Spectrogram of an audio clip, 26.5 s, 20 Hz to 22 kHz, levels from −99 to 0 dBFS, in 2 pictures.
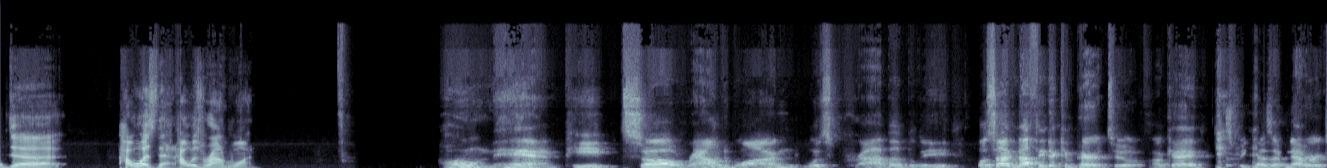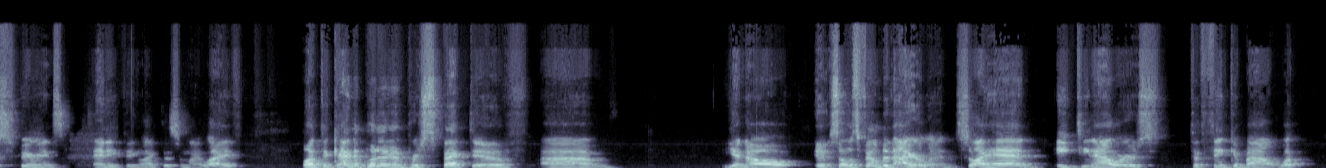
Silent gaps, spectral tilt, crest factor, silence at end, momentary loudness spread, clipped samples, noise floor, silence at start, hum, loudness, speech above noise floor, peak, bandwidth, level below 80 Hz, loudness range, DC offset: none; -3.5 dB/octave; 22 dB; 0.2 s; 15 LU; under 0.1%; under -90 dBFS; 0 s; none; -24 LUFS; over 66 dB; -4 dBFS; 19.5 kHz; -72 dBFS; 5 LU; under 0.1%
